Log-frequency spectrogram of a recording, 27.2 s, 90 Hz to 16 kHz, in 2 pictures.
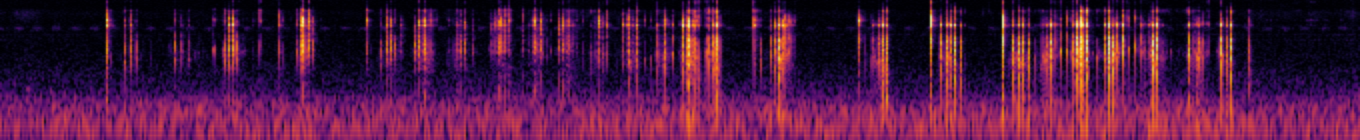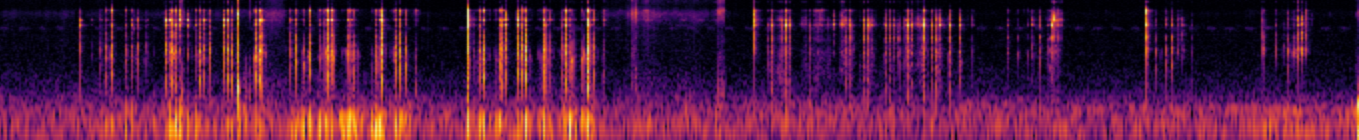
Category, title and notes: Sound effects > Experimental
GLASSMisc Gua sha roller sliding glass guasha rocky way NMRV FSC2
glass sound with a guasha glass and rolling it, rocky sound while rolling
